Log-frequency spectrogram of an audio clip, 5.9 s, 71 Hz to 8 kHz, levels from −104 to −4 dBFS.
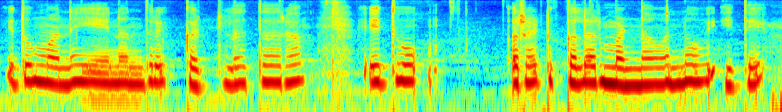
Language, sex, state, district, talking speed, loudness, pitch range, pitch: Kannada, female, Karnataka, Bidar, 90 wpm, -15 LUFS, 230-255 Hz, 245 Hz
